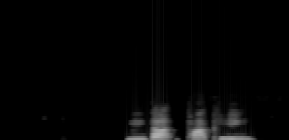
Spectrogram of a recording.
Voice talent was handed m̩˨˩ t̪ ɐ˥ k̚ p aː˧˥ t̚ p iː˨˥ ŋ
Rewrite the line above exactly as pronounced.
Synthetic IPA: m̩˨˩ t̪ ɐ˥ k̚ pʰ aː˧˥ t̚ pʰ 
